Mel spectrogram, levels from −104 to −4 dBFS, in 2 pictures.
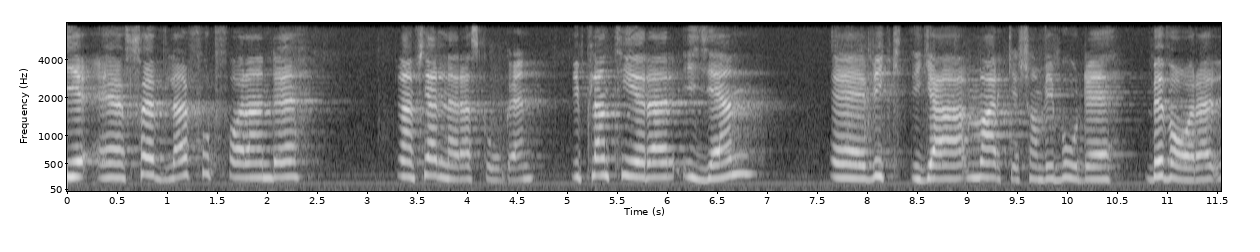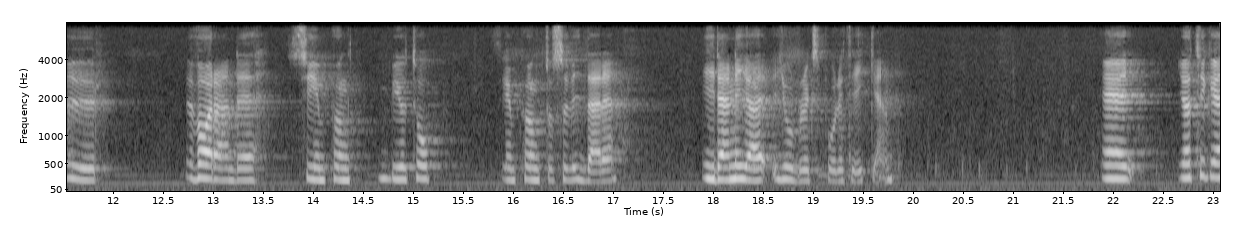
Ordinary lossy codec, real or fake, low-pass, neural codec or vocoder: none; real; 7.2 kHz; none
